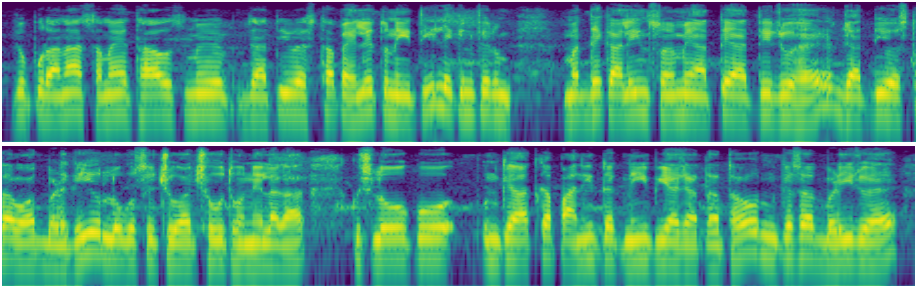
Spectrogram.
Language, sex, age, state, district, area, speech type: Urdu, male, 18-30, Delhi, Central Delhi, urban, spontaneous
